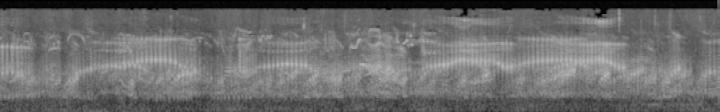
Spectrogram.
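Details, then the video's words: Frogs in the water in full chorus, with repeated swooping, rising-and-falling trilled calls that come roughly every second over a dense bed of croaking. "Frog sound in the water"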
